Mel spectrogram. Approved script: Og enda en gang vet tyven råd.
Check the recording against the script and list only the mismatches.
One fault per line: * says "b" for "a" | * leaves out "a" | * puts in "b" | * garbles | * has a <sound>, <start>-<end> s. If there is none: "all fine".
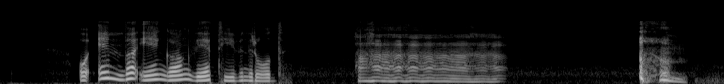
* has a laugh, 3.5-5.1 s
* has a cough, 6.4-6.9 s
